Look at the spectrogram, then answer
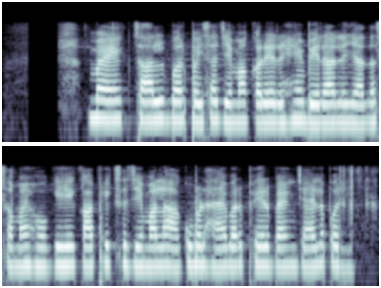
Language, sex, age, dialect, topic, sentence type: Chhattisgarhi, female, 31-35, Central, banking, question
